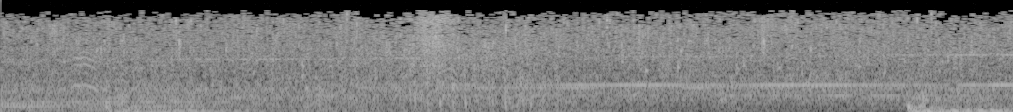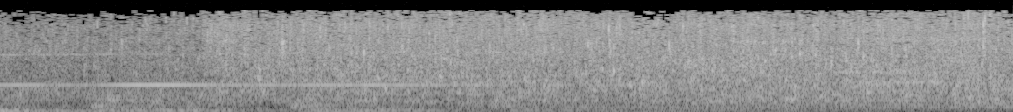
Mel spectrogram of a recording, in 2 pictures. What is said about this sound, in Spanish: Atraviesa la caída de agua, se detiene tras ella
